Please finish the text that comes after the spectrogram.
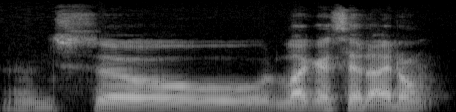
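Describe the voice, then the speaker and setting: A man in his thirties from Canada and Texas, speaking unscripted in a halting, reflective way as he discusses his personal history. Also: deep voice, fairly even intonation, darkish tone. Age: 30s. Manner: halting, reflective, rephrases as he goes. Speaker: project co-creator and interviewer. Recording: dull, lo-fi sound.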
